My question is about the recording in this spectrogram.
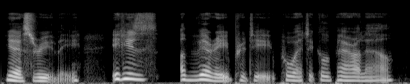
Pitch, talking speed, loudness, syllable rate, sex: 190 Hz, 130 wpm, -18 LUFS, 4.8 syllables/s, female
